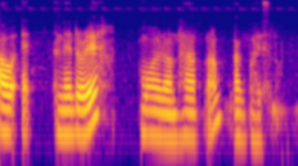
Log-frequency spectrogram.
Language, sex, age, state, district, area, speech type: Assamese, female, 45-60, Assam, Dhemaji, rural, spontaneous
